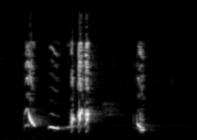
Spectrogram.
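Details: Greater green leafbird lure song for encouraging other birds to sing: a few sharp chirps, a gliding whistle and a quick double note, then a single bright chirp.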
